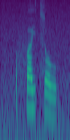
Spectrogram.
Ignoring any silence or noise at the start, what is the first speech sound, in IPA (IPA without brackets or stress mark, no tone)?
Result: f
